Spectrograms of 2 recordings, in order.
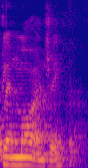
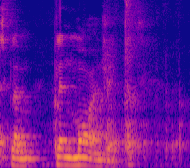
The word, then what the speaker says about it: Glenmorangie: It's the Glenmorangie, or Glenmorangie, as it should be said, Glenmorangie. I was corrected once by a Scotsman who said I should pronounce it Glenmorangie rather than Glenmorangie.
